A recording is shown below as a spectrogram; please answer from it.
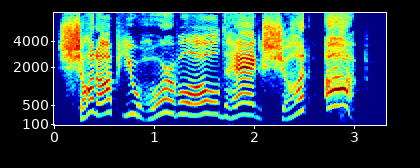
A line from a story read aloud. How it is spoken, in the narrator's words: he roared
